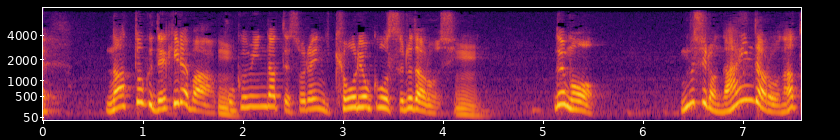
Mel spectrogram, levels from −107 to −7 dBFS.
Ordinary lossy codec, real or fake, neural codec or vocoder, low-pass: none; real; none; 7.2 kHz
